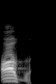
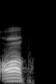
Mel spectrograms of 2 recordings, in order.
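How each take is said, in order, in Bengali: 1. এটি v ধ্বনি দিয়ে শেষ হয়। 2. এটি f ধ্বনি দিয়ে শেষ হয়। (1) "ভ সাউন্ড" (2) "যদি আমরা অফ ফ বলি, ফ না"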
